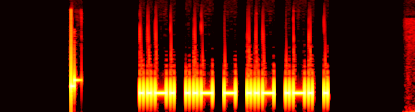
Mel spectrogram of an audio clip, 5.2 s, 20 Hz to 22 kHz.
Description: Morse code, heard as a keyed tone, about 25 wpm, 700 Hz. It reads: FUTURE
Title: Sentences from Top 700 Words - New Word Drill - 25wpm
